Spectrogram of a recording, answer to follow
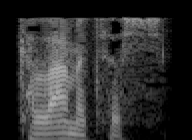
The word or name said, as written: calamitous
